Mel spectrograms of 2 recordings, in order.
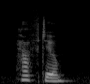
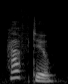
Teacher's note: T it that you pronounce it like an F have to the voicing is gone completely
